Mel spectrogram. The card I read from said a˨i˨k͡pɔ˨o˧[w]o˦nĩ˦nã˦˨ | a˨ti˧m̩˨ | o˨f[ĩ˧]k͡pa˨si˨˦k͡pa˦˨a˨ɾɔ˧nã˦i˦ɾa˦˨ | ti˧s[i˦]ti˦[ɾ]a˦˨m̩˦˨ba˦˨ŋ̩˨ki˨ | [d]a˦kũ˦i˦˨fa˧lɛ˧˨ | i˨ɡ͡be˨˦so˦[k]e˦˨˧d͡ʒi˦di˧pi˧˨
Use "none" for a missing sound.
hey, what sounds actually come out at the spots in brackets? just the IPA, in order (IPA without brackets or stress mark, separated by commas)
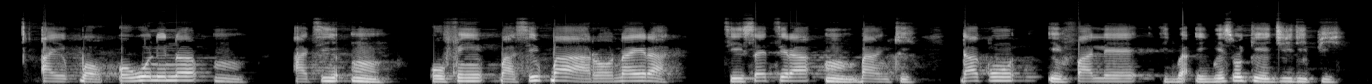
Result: w, ĩ˧, ɛ˦, ɾ, d, k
